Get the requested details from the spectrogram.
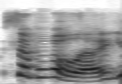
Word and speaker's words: Sapola: Sapola, you got it.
